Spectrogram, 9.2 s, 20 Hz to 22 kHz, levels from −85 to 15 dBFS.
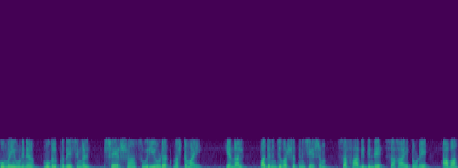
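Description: From start to finish, the speech carries the sound of the GSM full-rate codec. This early mobile codec models the vocal tract and drives it with a sparse train of regular pulses, keeping only a fraction of the excitation detail. The damage is plainly audible. The voice takes on a buzzy, gravelly roughness. Nothing reaches above about 3.8 kHz, so the top end sounds cut off and dull. The texture fits a 13 kbps stream.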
